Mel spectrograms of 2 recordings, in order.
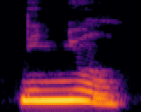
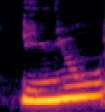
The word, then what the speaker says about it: nenhum: Normally the queen meaning the stressed syllable, the part you hear the most, is on the second to last syllable. So, you would expect something like nenhum, but that A gets swallowed. It's almost mute. The strong part is actually the end except the end is nasal.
